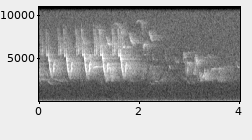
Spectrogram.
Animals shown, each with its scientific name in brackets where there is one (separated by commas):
Red-eyed Vireo (Vireo olivaceus), Rose-breasted Grosbeak (Pheucticus ludovicianus), Blackburnian Warbler (Setophaga fusca), Ovenbird (Seiurus aurocapilla)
